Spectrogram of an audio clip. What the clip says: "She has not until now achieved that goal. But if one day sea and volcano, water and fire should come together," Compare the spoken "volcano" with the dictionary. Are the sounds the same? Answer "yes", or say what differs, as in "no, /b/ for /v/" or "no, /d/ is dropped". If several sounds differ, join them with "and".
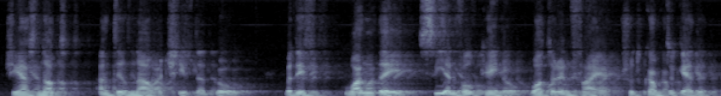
yes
